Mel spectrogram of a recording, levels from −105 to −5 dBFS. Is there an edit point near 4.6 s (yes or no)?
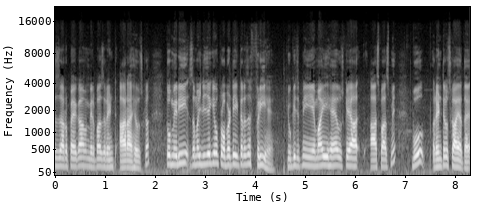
no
